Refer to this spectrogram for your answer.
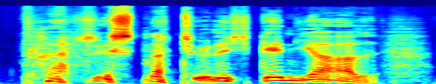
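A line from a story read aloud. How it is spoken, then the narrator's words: Chuckling to himself. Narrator (German): lacht in sich hinein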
